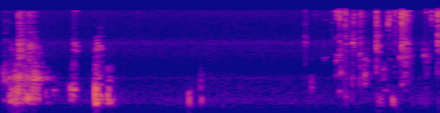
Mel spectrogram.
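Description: Clear plastic wrap crinkling in short crackly bursts as it is handled: one at the start, two quick ones soon after, then a rapid cluster near the end.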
